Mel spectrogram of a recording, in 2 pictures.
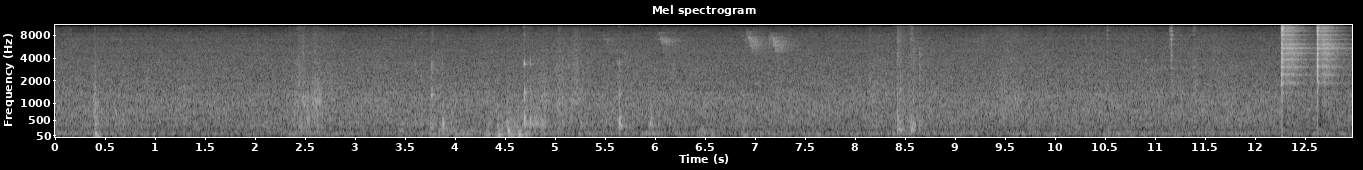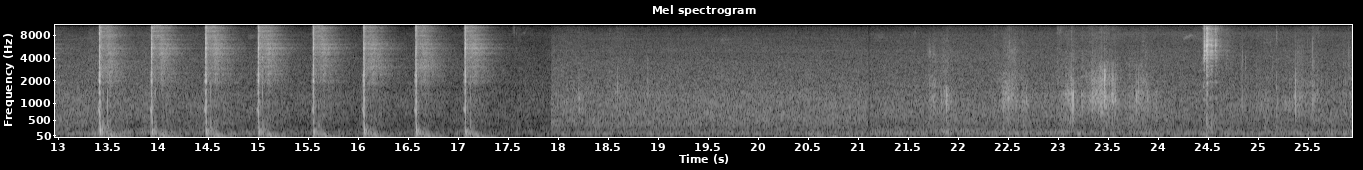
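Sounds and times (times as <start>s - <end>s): hammer blows ringing: 12.3s - 17.6s.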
